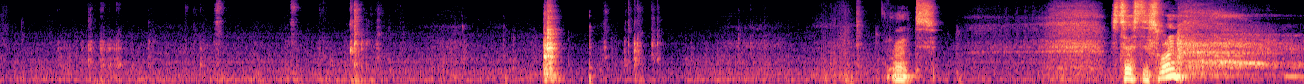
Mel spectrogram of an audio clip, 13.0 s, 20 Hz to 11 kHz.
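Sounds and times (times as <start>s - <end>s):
faint steady hum: 0.0s - 13.0s
parts and tools clicking and knocking: 0.5s - 3.9s, 5.4s - 6.7s.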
